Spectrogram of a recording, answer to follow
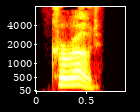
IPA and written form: kəˈroʊd (Corrode)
